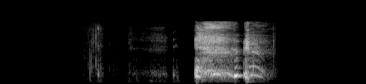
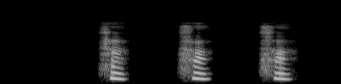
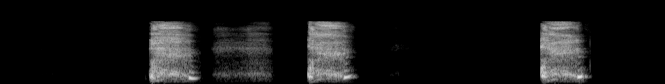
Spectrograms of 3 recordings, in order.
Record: {"cough_length": "3.7 s", "cough_amplitude": 31117, "cough_signal_mean_std_ratio": 0.32, "exhalation_length": "3.4 s", "exhalation_amplitude": 17903, "exhalation_signal_mean_std_ratio": 0.35, "three_cough_length": "6.7 s", "three_cough_amplitude": 32768, "three_cough_signal_mean_std_ratio": 0.37, "survey_phase": "alpha (2021-03-01 to 2021-08-12)", "age": "18-44", "gender": "Female", "wearing_mask": "No", "symptom_cough_any": true, "symptom_new_continuous_cough": true, "symptom_fever_high_temperature": true, "symptom_headache": true, "symptom_change_to_sense_of_smell_or_taste": true, "symptom_loss_of_taste": true, "smoker_status": "Never smoked", "respiratory_condition_asthma": false, "respiratory_condition_other": false, "recruitment_source": "Test and Trace", "submission_delay": "2 days", "covid_test_result": "Positive", "covid_test_method": "RT-qPCR", "covid_ct_value": 18.8, "covid_ct_gene": "ORF1ab gene"}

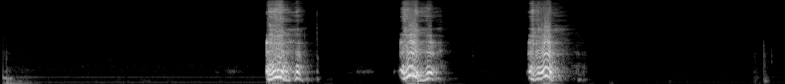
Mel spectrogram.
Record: {"three_cough_length": "7.9 s", "three_cough_amplitude": 32768, "three_cough_signal_mean_std_ratio": 0.3, "survey_phase": "beta (2021-08-13 to 2022-03-07)", "age": "65+", "gender": "Male", "wearing_mask": "No", "symptom_none": true, "smoker_status": "Never smoked", "respiratory_condition_asthma": false, "respiratory_condition_other": false, "recruitment_source": "REACT", "submission_delay": "3 days", "covid_test_result": "Negative", "covid_test_method": "RT-qPCR", "influenza_a_test_result": "Negative", "influenza_b_test_result": "Negative"}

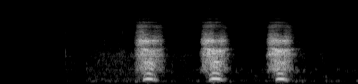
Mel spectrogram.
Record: {"exhalation_length": "3.6 s", "exhalation_amplitude": 25622, "exhalation_signal_mean_std_ratio": 0.35, "survey_phase": "beta (2021-08-13 to 2022-03-07)", "age": "18-44", "gender": "Female", "wearing_mask": "No", "symptom_cough_any": true, "symptom_runny_or_blocked_nose": true, "symptom_sore_throat": true, "symptom_fatigue": true, "symptom_onset": "4 days", "smoker_status": "Never smoked", "respiratory_condition_asthma": true, "respiratory_condition_other": false, "recruitment_source": "Test and Trace", "submission_delay": "2 days", "covid_test_result": "Positive", "covid_test_method": "RT-qPCR", "covid_ct_value": 20.6, "covid_ct_gene": "ORF1ab gene", "covid_ct_mean": 20.7, "covid_viral_load": "160000 copies/ml", "covid_viral_load_category": "Low viral load (10K-1M copies/ml)"}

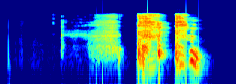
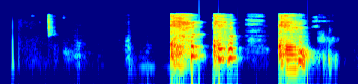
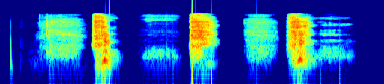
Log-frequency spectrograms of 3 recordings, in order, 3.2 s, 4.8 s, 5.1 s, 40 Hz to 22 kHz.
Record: {"cough_length": "3.2 s", "cough_amplitude": 30829, "cough_signal_mean_std_ratio": 0.38, "three_cough_length": "4.8 s", "three_cough_amplitude": 30421, "three_cough_signal_mean_std_ratio": 0.37, "exhalation_length": "5.1 s", "exhalation_amplitude": 32768, "exhalation_signal_mean_std_ratio": 0.34, "survey_phase": "beta (2021-08-13 to 2022-03-07)", "age": "18-44", "gender": "Female", "wearing_mask": "No", "symptom_none": true, "symptom_onset": "5 days", "smoker_status": "Ex-smoker", "respiratory_condition_asthma": true, "respiratory_condition_other": false, "recruitment_source": "REACT", "submission_delay": "2 days", "covid_test_result": "Negative", "covid_test_method": "RT-qPCR", "influenza_a_test_result": "Negative", "influenza_b_test_result": "Negative"}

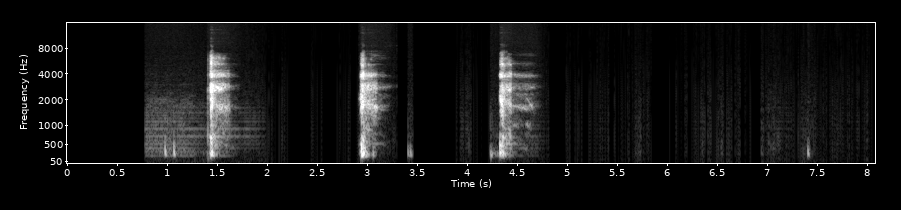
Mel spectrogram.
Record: {"three_cough_length": "8.1 s", "three_cough_amplitude": 1393, "three_cough_signal_mean_std_ratio": 0.17, "survey_phase": "beta (2021-08-13 to 2022-03-07)", "age": "65+", "gender": "Female", "wearing_mask": "No", "symptom_shortness_of_breath": true, "symptom_loss_of_taste": true, "smoker_status": "Ex-smoker", "respiratory_condition_asthma": false, "respiratory_condition_other": true, "recruitment_source": "REACT", "submission_delay": "5 days", "covid_test_result": "Negative", "covid_test_method": "RT-qPCR", "influenza_a_test_result": "Negative", "influenza_b_test_result": "Negative"}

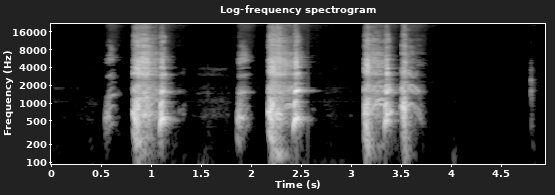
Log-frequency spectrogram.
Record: {"three_cough_length": "4.9 s", "three_cough_amplitude": 22788, "three_cough_signal_mean_std_ratio": 0.29, "survey_phase": "beta (2021-08-13 to 2022-03-07)", "age": "45-64", "gender": "Female", "wearing_mask": "No", "symptom_none": true, "smoker_status": "Never smoked", "respiratory_condition_asthma": false, "respiratory_condition_other": false, "recruitment_source": "REACT", "submission_delay": "1 day", "covid_test_result": "Negative", "covid_test_method": "RT-qPCR"}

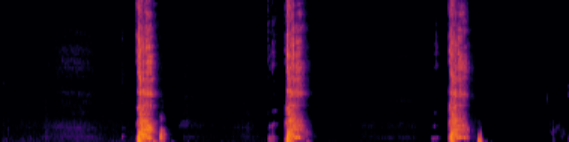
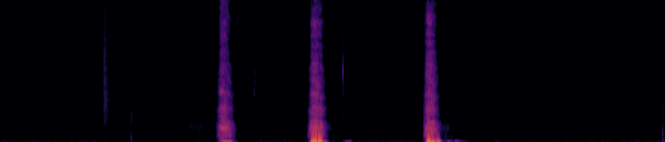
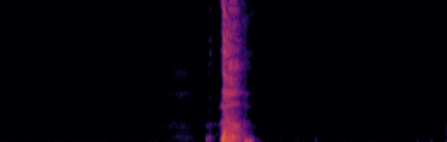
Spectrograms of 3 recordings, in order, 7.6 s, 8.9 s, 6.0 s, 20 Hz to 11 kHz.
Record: {"three_cough_length": "7.6 s", "three_cough_amplitude": 32767, "three_cough_signal_mean_std_ratio": 0.24, "exhalation_length": "8.9 s", "exhalation_amplitude": 9968, "exhalation_signal_mean_std_ratio": 0.18, "cough_length": "6.0 s", "cough_amplitude": 11506, "cough_signal_mean_std_ratio": 0.19, "survey_phase": "beta (2021-08-13 to 2022-03-07)", "age": "18-44", "gender": "Male", "wearing_mask": "No", "symptom_none": true, "smoker_status": "Never smoked", "respiratory_condition_asthma": true, "respiratory_condition_other": false, "recruitment_source": "REACT", "submission_delay": "5 days", "covid_test_result": "Negative", "covid_test_method": "RT-qPCR"}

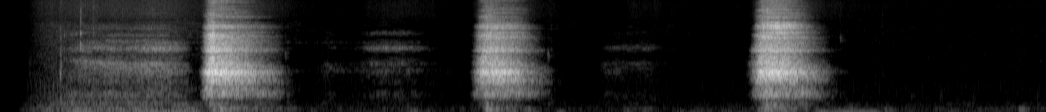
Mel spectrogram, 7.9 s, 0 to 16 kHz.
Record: {"exhalation_length": "7.9 s", "exhalation_amplitude": 32768, "exhalation_signal_mean_std_ratio": 0.29, "survey_phase": "beta (2021-08-13 to 2022-03-07)", "age": "45-64", "gender": "Female", "wearing_mask": "No", "symptom_none": true, "smoker_status": "Ex-smoker", "respiratory_condition_asthma": false, "respiratory_condition_other": false, "recruitment_source": "REACT", "submission_delay": "1 day", "covid_test_result": "Negative", "covid_test_method": "RT-qPCR", "influenza_a_test_result": "Negative", "influenza_b_test_result": "Negative"}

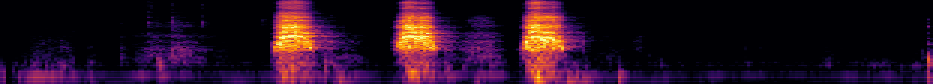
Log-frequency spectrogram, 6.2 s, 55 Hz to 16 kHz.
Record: {"exhalation_length": "6.2 s", "exhalation_amplitude": 31854, "exhalation_signal_mean_std_ratio": 0.28, "survey_phase": "alpha (2021-03-01 to 2021-08-12)", "age": "18-44", "gender": "Male", "wearing_mask": "No", "symptom_none": true, "smoker_status": "Ex-smoker", "respiratory_condition_asthma": false, "respiratory_condition_other": false, "recruitment_source": "REACT", "submission_delay": "2 days", "covid_test_result": "Negative", "covid_test_method": "RT-qPCR"}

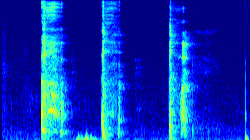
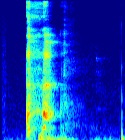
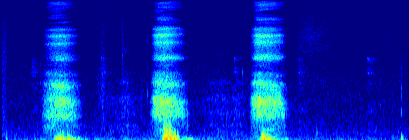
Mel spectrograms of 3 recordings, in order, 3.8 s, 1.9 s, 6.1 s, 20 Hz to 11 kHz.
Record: {"three_cough_length": "3.8 s", "three_cough_amplitude": 1852, "three_cough_signal_mean_std_ratio": 0.37, "cough_length": "1.9 s", "cough_amplitude": 5979, "cough_signal_mean_std_ratio": 0.31, "exhalation_length": "6.1 s", "exhalation_amplitude": 1686, "exhalation_signal_mean_std_ratio": 0.33, "survey_phase": "beta (2021-08-13 to 2022-03-07)", "age": "65+", "gender": "Female", "wearing_mask": "No", "symptom_none": true, "smoker_status": "Never smoked", "respiratory_condition_asthma": false, "respiratory_condition_other": false, "recruitment_source": "REACT", "submission_delay": "2 days", "covid_test_result": "Negative", "covid_test_method": "RT-qPCR"}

